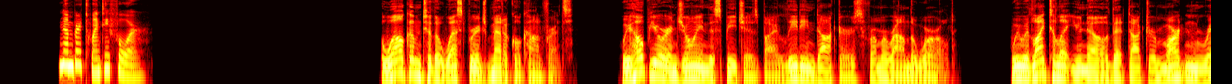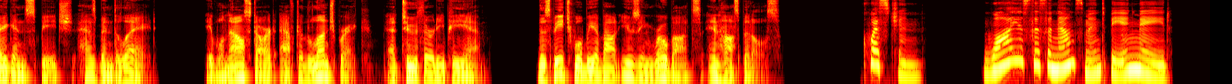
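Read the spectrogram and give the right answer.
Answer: Dr. Martin Reagan's speech has been delayed until 2:30 p.m.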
